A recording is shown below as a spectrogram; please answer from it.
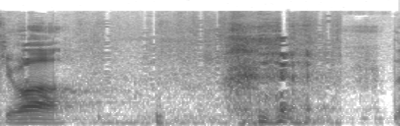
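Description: A man speaking in two short, halting phrases with a pause between them.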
